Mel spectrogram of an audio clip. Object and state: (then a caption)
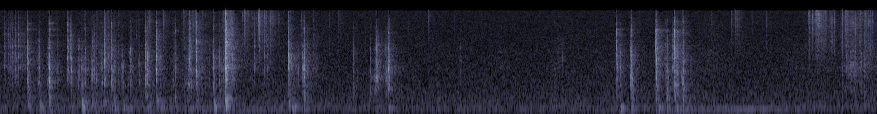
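Plastic computer keyboard being typed on. Fingertips type on a black plastic Dell desktop keyboard resting on a wooden desk, producing quick, bright, clicky taps that die away almost instantly. The typing pauses for about two seconds midway as one hand briefly lifts, then resumes in short bursts.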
